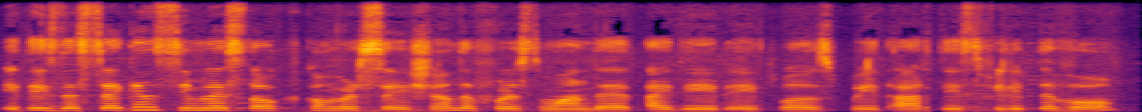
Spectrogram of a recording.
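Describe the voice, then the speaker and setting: A woman hosting an interview, asking questions in a polite, formal and measured way. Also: lowish voice, little pitch movement, darkish tone, faint music behind, rough recording. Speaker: interview host.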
